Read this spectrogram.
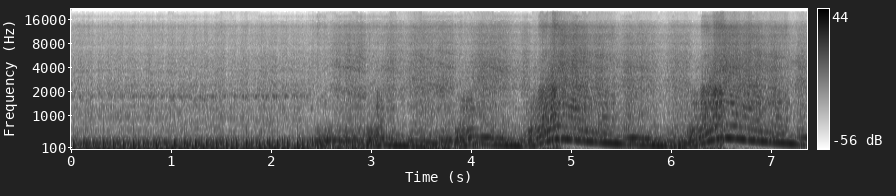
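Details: Old four-cylinder motorcycle after carburetor butterfly balancing and fixing a split-manifold air leak: clean throttle blips rising and falling evenly, no popping or flames, running smooth.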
